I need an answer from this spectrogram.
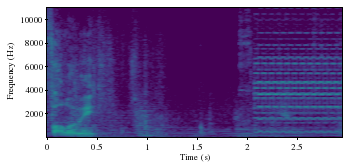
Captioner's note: footstep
